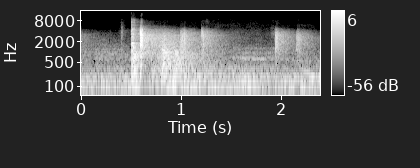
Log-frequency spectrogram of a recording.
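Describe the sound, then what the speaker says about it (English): A pool break shot in a match, a sharp cue-ball strike followed by a crack of balls colliding and scattering, then a fainter second knock of balls a moment later, close and clear. "Booming break."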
